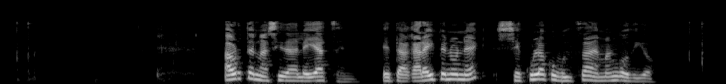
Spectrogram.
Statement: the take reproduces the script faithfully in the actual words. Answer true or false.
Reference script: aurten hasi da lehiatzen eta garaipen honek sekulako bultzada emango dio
true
